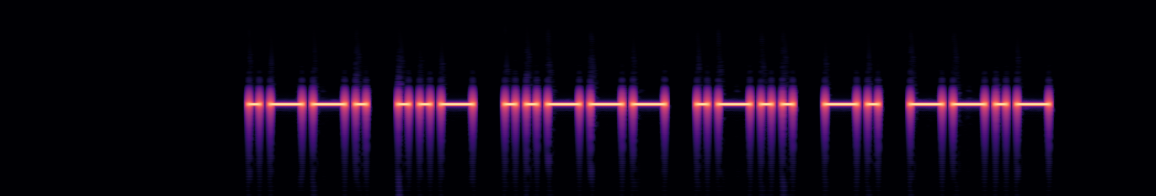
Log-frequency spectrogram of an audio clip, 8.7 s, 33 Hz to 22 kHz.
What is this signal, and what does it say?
Morse code, heard as a keyed tone, about 15 wpm, 700 Hz. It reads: PU2LNQ
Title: DXCC-100 Call Signs - 6 Characters - Repeated 2x - 15wpm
